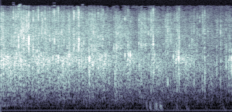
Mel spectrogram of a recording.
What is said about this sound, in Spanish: Alguien tiene que aplaudir más fuerte al Señor.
